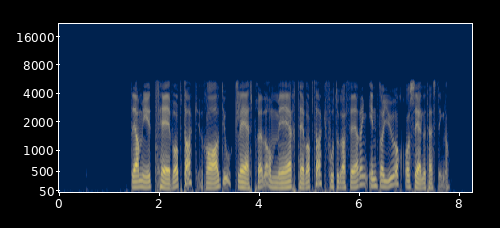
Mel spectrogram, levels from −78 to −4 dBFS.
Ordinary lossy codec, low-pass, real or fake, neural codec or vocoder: none; 5.4 kHz; real; none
